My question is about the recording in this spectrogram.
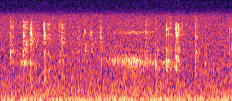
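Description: Faint computer keyboard typing: a quick, irregular run of keystrokes.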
